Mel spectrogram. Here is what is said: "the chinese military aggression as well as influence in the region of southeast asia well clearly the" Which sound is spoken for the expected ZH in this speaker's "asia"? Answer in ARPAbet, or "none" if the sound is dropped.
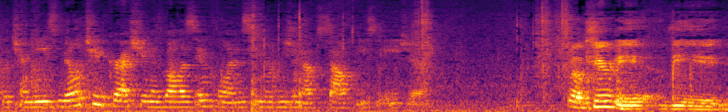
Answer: ZH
